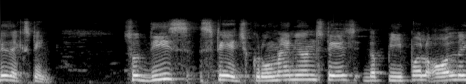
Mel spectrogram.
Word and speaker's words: Cro-Magnon: Now, this is pronounced as Cro-Magnon, okay, it is not Cro-Magnon.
